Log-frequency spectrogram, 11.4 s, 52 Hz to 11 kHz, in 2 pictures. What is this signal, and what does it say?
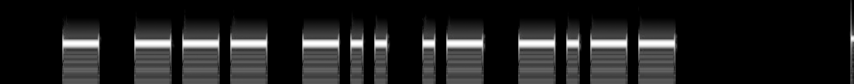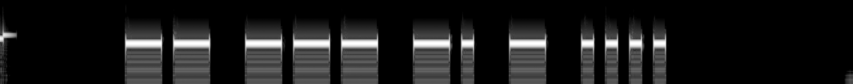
Morse code, heard as a keyed tone, about 15 wpm, 700 Hz. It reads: TODAY MONTH
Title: Sets of 5 Words Encore - New Word Drill - 15wpm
